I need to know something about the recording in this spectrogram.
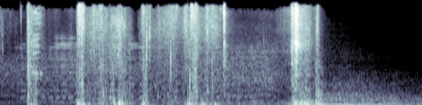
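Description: A car engine rumbles and drives off.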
